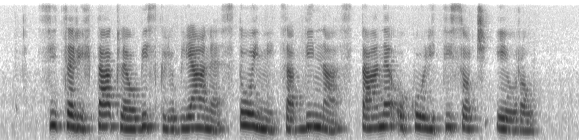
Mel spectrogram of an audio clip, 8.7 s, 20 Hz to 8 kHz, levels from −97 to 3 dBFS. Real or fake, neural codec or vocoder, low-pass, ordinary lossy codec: real; none; 7.2 kHz; none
